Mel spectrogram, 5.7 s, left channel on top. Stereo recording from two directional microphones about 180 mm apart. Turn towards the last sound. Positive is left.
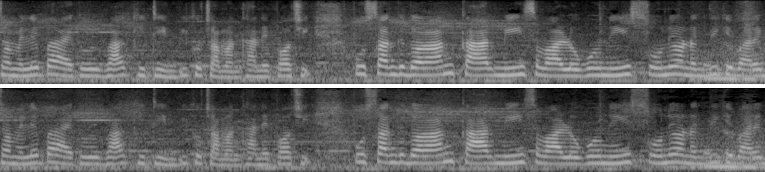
turn(degrees=10)  # may be behind; listen again after turning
